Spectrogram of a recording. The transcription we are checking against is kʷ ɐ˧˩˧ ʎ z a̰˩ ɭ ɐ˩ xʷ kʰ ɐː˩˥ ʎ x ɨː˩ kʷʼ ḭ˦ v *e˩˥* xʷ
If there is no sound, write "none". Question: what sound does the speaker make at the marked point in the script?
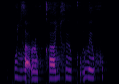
e˩˥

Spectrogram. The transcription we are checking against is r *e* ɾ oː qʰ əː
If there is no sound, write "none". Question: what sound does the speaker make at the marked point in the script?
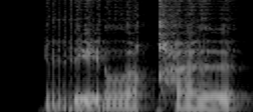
ḛ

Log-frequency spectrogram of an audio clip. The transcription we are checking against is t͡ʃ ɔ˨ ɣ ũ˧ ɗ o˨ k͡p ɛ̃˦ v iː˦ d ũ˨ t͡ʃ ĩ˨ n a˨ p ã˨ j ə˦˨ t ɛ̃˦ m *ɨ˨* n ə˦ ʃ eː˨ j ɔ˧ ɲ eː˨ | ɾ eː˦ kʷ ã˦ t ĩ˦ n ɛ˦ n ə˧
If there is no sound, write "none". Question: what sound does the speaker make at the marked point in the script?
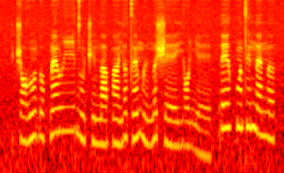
ɨ˨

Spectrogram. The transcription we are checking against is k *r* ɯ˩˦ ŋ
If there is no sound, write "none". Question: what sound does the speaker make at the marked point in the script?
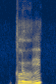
l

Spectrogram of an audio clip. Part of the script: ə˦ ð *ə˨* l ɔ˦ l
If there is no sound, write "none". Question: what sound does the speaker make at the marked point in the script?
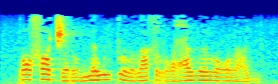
ə˦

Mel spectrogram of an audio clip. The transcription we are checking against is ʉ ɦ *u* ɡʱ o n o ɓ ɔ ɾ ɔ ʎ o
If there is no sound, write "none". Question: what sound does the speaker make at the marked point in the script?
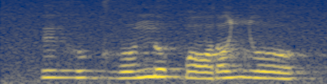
u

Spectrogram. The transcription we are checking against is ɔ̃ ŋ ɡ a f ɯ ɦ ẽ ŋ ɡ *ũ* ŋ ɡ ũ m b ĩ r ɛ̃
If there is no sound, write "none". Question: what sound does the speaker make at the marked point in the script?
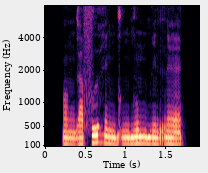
u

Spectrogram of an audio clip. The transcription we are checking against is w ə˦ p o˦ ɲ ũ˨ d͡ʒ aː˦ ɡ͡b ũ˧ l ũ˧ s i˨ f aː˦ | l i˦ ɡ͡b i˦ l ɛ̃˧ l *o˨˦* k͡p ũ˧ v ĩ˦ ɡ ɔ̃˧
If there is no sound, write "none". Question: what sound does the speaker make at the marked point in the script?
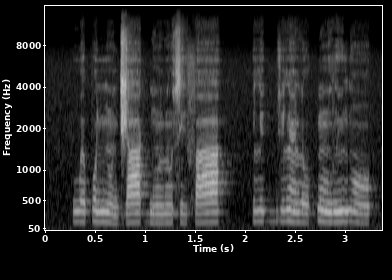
o˨˦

